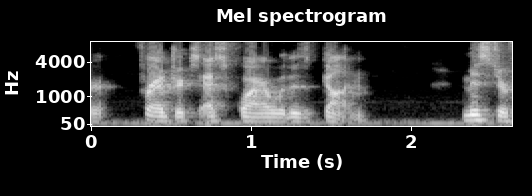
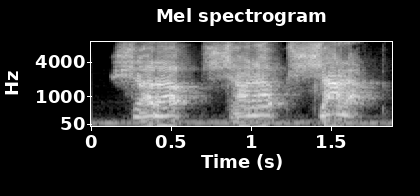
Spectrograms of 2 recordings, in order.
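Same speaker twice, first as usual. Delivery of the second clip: much higher, building shouts; screaming burglar; 13 semitones higher than usual. A narrator's reading. Burglar screams at the lawyers, much higher and building. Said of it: "screams the burglar".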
